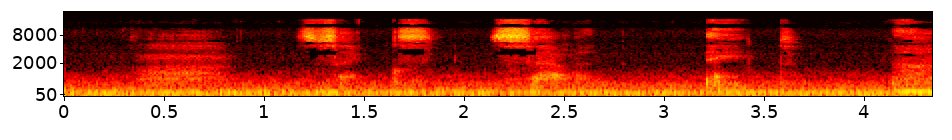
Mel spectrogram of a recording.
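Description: A woman whispering a slow count, about six breathy numbers spread evenly over a few seconds, over a steady low hum.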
